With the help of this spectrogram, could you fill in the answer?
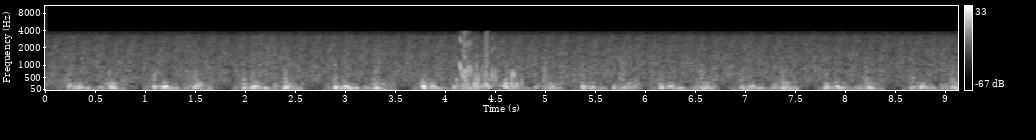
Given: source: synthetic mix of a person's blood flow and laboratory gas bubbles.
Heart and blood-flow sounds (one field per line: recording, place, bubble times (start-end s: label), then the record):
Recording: Doppler ultrasound of blood flow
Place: precordium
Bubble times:
4.09-4.79 s: bubbles
From the record:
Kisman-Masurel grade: 211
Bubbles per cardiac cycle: several, 3 to 8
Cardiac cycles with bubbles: 1 to 10%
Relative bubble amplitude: barely perceptible (0.100 to 0.250)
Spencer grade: 1 (occasional bubble signal discernible with the cardiac motion signal, with majority of cardiac periods free of bubbles)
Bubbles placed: anywhere in the cardiac cycle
